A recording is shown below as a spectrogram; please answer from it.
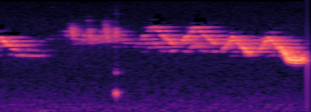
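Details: Veery song: a wavering, reedy phrase that rolls up and down, then slides steadily lower toward the end.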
